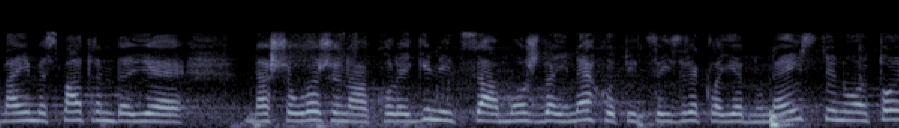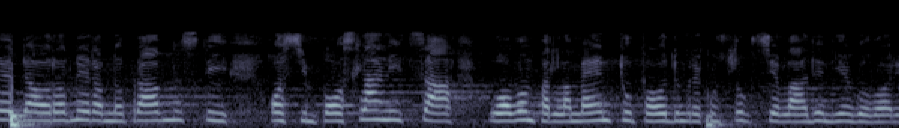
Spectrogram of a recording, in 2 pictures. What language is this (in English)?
Serbian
